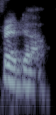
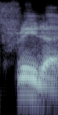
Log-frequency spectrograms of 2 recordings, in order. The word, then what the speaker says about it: Frida: powerful story was of Freda, where you call her Freda. You address her as Freda because you're It's pronounced Frida, actually. Frida. Okay. Frida. So Frida, Like freedom, yeah.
